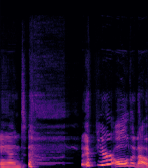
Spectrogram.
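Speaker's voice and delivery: talking through laughter. Starting to compare something to a children's TV show, laughing while talking. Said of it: "I'm laughing because".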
